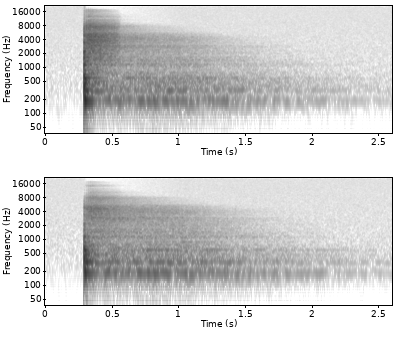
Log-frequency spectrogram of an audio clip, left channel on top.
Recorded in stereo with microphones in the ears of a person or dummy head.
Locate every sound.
0.3 s a snare drum: 55° left (ahead or behind), 0.8 m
